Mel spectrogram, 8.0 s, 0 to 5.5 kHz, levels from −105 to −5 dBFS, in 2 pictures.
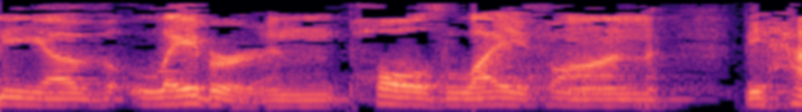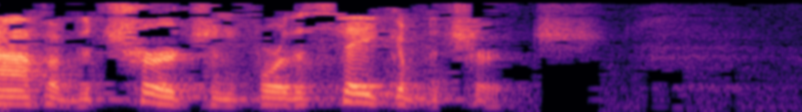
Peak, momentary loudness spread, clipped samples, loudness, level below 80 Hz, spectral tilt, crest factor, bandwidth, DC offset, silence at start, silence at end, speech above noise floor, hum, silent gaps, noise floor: -6 dBFS; 14 LU; under 0.1%; -27 LUFS; -76 dBFS; -4.5 dB/octave; 24 dB; 5.4 kHz; under 0.1%; 0 s; 1.05 s; 39 dB; none; none; -68 dBFS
